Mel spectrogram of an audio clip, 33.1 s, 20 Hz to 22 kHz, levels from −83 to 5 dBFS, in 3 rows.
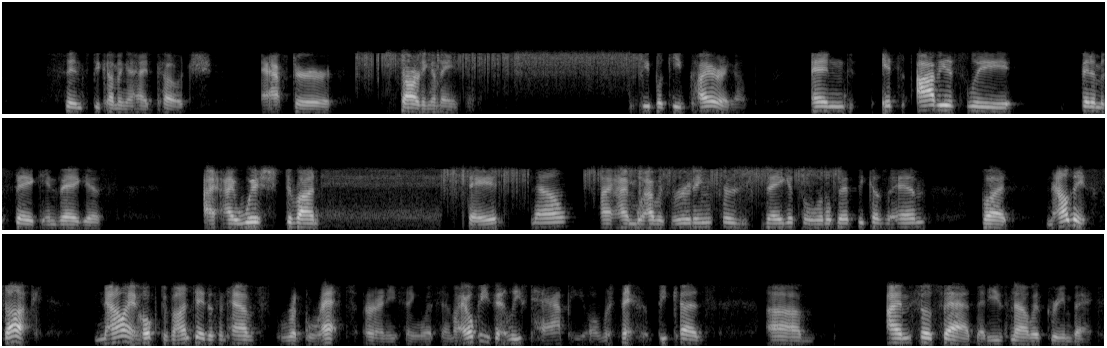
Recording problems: phone-call audio; poor line; nothing above 3.5 kHz
crackling; noticeable; from 3.5 to 6.5 s, at 15 s and from 17 to 19 s; 15 dB below the speech
audio freezing; at 5 s for 1 s and at 14 s for 1 s

